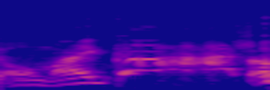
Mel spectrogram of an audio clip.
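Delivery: very high, slow, breathy oh my gosh; breathless squeal. Real, not acted. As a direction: squeak it out in awe. Opening the long-awaited palette.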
